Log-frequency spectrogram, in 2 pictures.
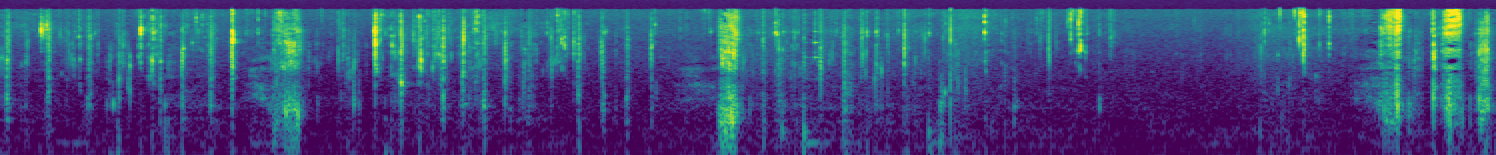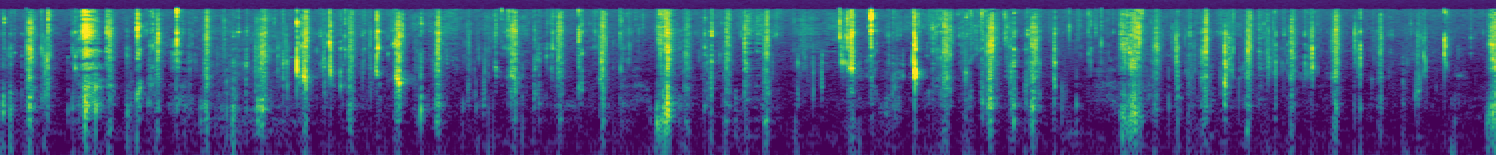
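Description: Close-miked chewing and crunching of ramyeon noodles with bean sprouts, a faint run of small wet clicks with a few louder bites spread through.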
